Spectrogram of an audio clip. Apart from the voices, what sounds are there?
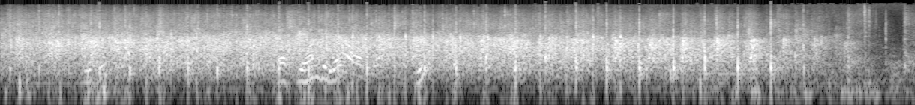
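audience applause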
